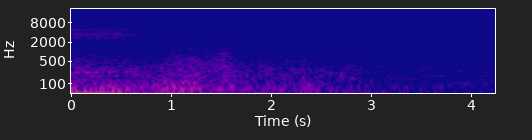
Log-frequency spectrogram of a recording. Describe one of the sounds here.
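A loud, triumphant game fanfare bursts out and slowly fades away.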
